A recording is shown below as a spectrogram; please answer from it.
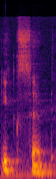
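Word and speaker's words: except: इसको एक्सेप्ट नहीं, एक्सेप्ट तो स्वीकार करना होता है, इसका प्रोनाउंसिएशन होता है एक्सेप्ट।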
